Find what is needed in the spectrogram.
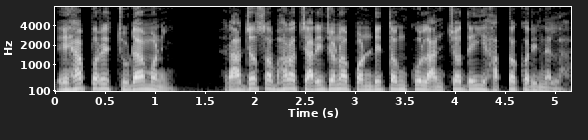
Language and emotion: Odia, neutral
